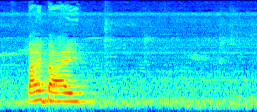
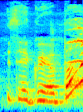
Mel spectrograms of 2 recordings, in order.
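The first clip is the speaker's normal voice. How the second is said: laughing; 5 semitones higher, 5 dB louder than usual. Real, not acted. Parent giggling at toddler.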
